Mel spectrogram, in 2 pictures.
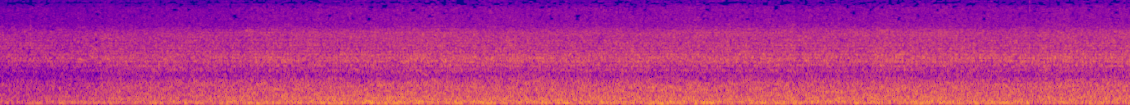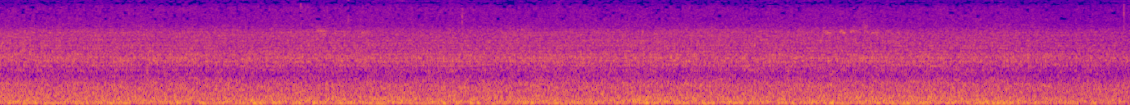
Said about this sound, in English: Folks, that was the audio, and I wanted you to hear the pause there, that long pause. That was the stadium. You could hear a pin drop. Tens of thousands of people in that stadium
